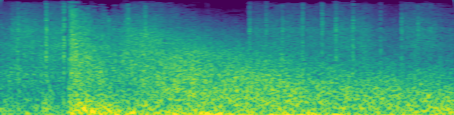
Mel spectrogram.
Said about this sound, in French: Oh, une mine. Les salopards. Ça devait faire un moment qu'ils creusaient depuis chez eux.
